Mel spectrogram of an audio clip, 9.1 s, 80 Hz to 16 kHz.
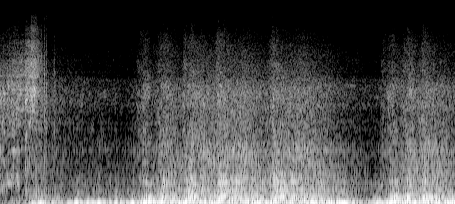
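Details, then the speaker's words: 1957 Chevrolet Bel Air V8, idling well after work (owner suggests plugs and wires wouldn't hurt): deep rumble rises and falls evenly on throttle blips, no stumble or misfire; revs smooth, no dieseling/run-on at shutdown. "nice and smooth nice and smooth"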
